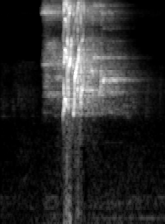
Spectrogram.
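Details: A female lovebird calls out to companions with one loud, harsh, shrill screech lasting about a second, rasping and broadband, fading off at the end in an otherwise quiet setting.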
